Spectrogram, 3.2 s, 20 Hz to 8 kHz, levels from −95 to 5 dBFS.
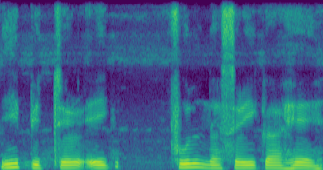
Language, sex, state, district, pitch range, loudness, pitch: Hindi, male, Arunachal Pradesh, Lower Dibang Valley, 140-160 Hz, -13 LUFS, 140 Hz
